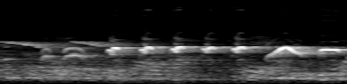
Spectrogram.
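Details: Tame one-season-old Hwamei singing a rapid-fire song: after a quiet, soft opening, bright whistled notes burst out in a quick, evenly spaced string of about five, then rising whistled slurs close the phrase.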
